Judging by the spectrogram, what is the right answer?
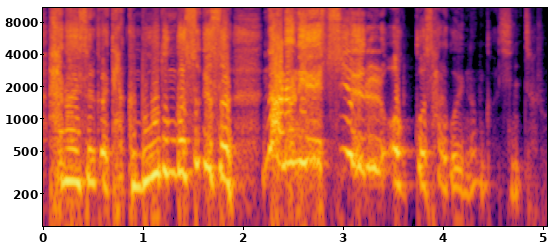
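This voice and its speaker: A male pastor giving a Sunday morning sermon, firing off rhetorical questions and swinging from hushed words to impassioned shouts. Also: on the high side, creaky.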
